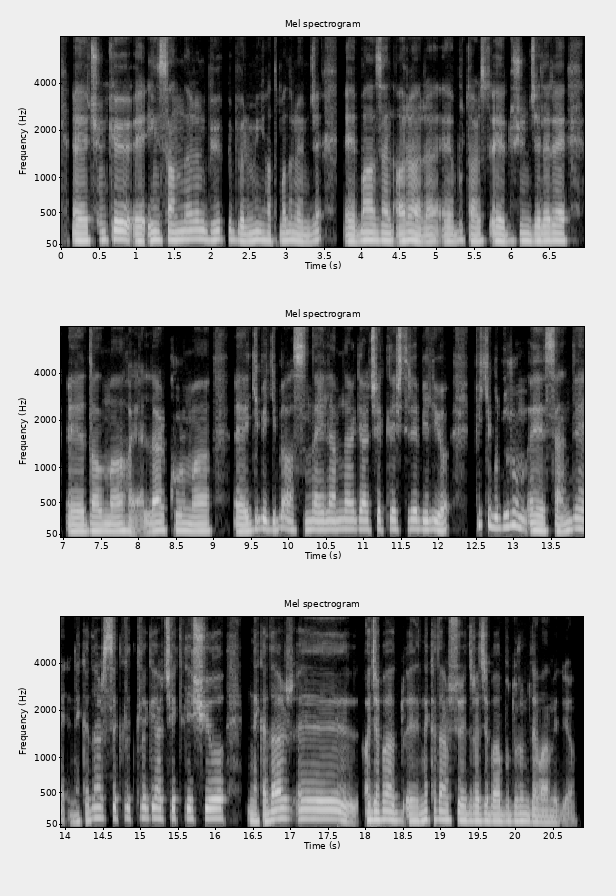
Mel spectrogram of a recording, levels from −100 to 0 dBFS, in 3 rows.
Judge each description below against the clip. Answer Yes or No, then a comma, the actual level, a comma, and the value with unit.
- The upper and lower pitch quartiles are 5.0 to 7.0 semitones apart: No, average, 3.9 semitones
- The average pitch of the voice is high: No, low, 105 Hz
